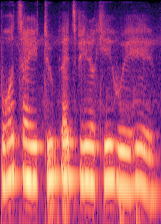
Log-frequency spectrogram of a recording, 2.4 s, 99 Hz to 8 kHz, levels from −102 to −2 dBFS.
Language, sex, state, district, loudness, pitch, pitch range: Hindi, female, Arunachal Pradesh, Papum Pare, -12 LUFS, 230 Hz, 220-240 Hz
